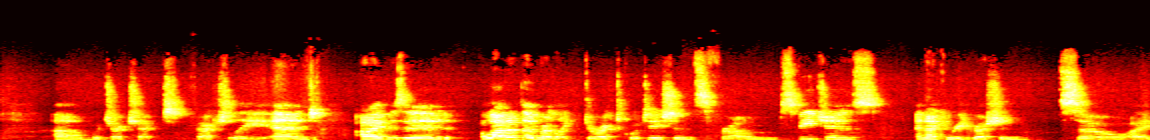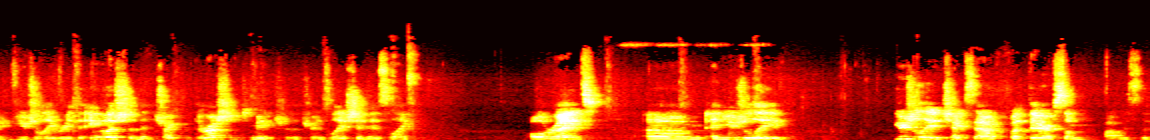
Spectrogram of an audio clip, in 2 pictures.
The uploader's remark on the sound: This lecture was presented on August 3, 2017. At the Institute of World Politics.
